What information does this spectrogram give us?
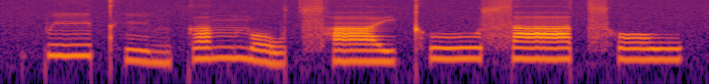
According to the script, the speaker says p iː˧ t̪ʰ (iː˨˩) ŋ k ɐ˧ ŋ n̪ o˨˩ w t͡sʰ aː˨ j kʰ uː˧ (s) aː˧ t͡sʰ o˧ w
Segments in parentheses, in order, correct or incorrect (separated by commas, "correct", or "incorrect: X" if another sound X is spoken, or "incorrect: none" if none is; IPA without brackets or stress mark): correct, correct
